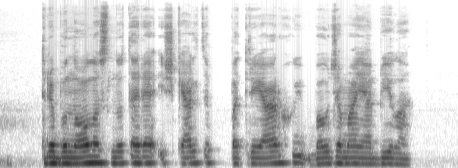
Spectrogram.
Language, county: Lithuanian, Kaunas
